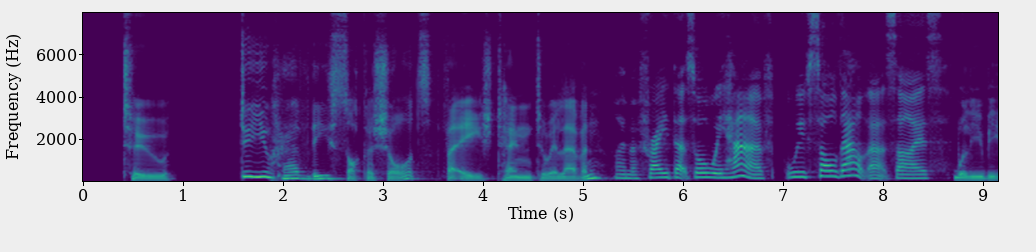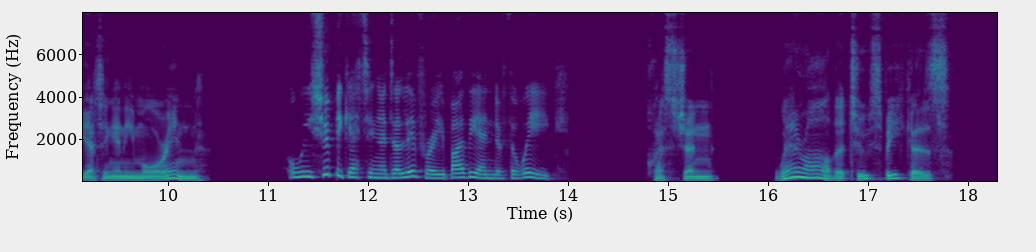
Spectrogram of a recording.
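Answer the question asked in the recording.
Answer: In a shop selling sports clothes.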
